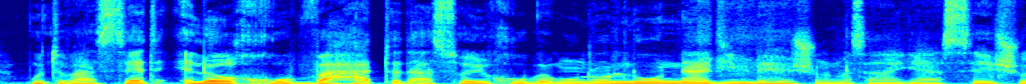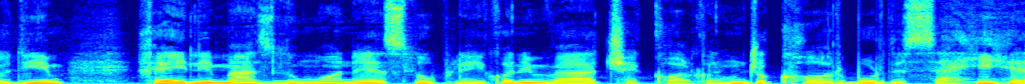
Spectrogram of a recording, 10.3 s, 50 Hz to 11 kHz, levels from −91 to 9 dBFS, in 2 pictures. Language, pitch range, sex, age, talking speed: Persian, 130-155 Hz, male, 40-59, 160 wpm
